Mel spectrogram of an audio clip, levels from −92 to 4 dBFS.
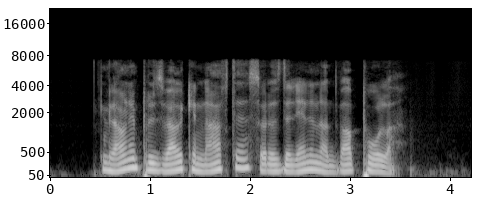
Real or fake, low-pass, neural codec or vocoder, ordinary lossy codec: fake; 7.2 kHz; codec, 16 kHz, 2 kbps, FreqCodec, larger model; none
